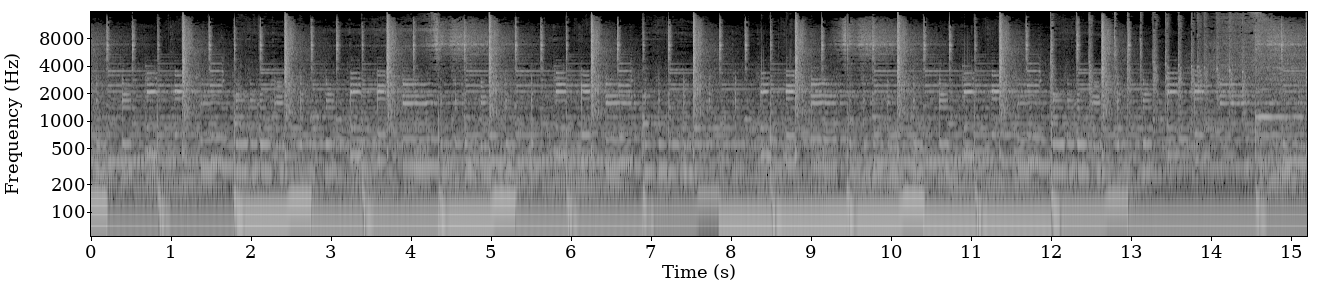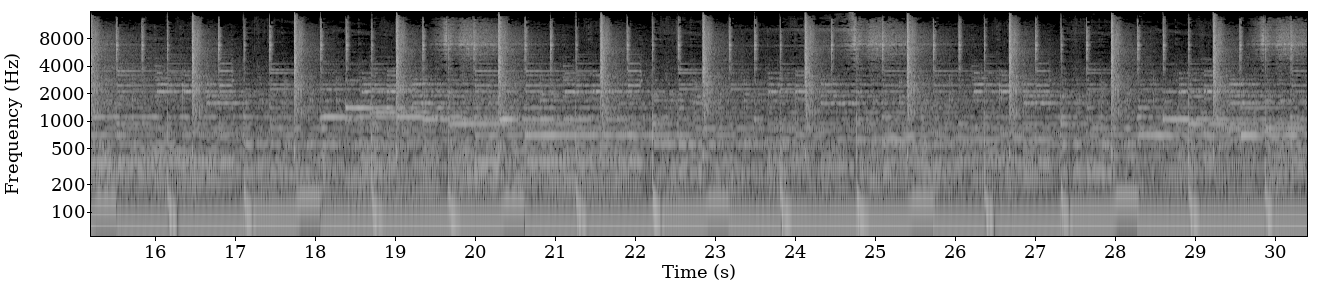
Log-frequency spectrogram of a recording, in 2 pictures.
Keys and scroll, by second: 12.5 ctrl+c, 13.1 ctrl+v.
